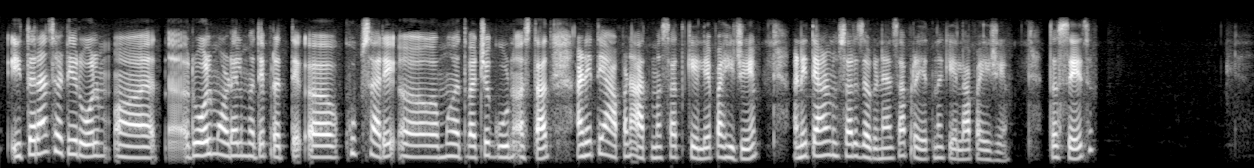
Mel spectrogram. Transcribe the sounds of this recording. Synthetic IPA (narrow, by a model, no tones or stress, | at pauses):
it̪ɾãnsaʈiːɾol | ɾolmɔɽəlməd̪ʱːjepɾət̪jekʰuːpsaɾeməɦət̪ːʋat͡seɡuɳə̰st̪at̪aɽ̃it̪eapəɳa̰t̪məsat̪kelepaɦid͡ʑeaɽ̃it̪jaənusaɾd͡zəɡɳjat͡sapɾəjət̪nəkelapaɦid͡ʑet̪əset͡s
